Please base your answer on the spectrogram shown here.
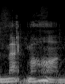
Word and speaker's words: McMahon: shane bazz katel marte mac mahan mcmahon that's how you say it mankata uh lubrock kiki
